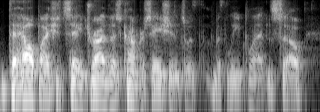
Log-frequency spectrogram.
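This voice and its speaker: A man presenting in a business webinar in a conversational product-pitch style. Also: fairly even intonation, a little fast, slightly rough. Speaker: webinar presenter, company founder.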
